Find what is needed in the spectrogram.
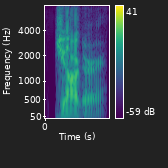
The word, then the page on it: jogger: American English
